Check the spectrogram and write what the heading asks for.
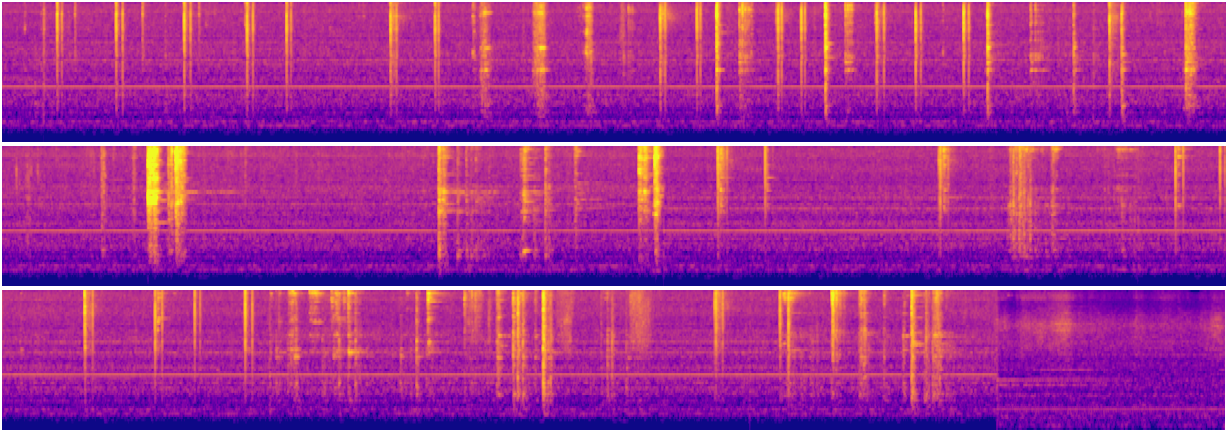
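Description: Metal parts clinking and knocking as a stainless-steel wire grill basket and a square steel tube are handled and slid together on a steel welding table: many small irregular clicks, with one louder clank about ten seconds in, over a faint steady hum.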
